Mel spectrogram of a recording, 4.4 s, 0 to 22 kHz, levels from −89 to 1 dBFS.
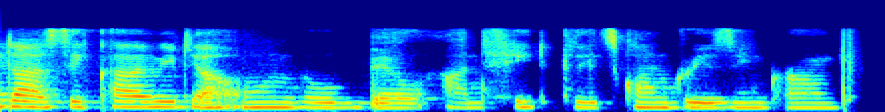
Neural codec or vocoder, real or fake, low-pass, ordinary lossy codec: codec, 16 kHz, 1 kbps, X-Codec, HuBERT features, trained on general audio; fake; none; none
